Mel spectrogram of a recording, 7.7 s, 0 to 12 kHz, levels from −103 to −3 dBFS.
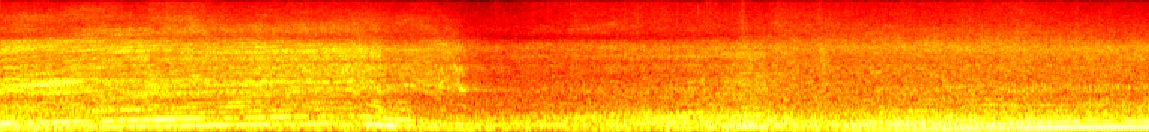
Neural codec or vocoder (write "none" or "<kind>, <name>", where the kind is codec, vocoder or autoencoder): none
